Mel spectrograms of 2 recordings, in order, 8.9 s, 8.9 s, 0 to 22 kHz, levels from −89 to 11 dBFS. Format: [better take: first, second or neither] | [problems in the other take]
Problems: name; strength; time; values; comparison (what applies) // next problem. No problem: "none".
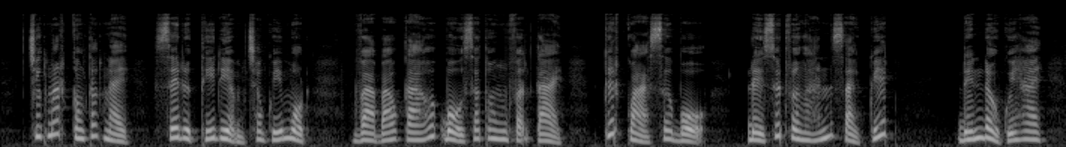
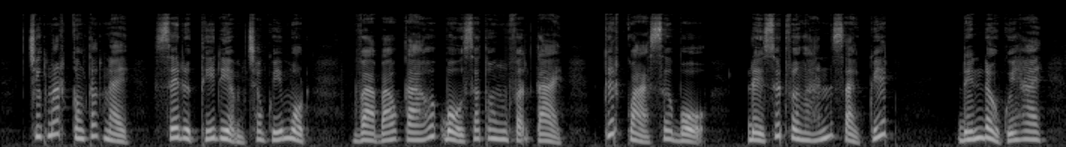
neither | none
